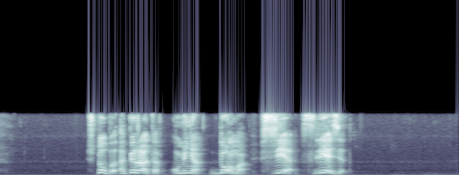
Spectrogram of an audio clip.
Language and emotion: Russian, angry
